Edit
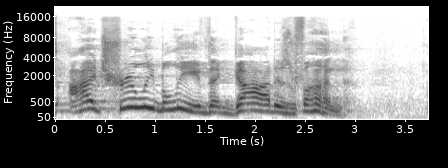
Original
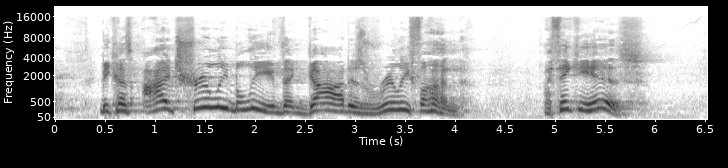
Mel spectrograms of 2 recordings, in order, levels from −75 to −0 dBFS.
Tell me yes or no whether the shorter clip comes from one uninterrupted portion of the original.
no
